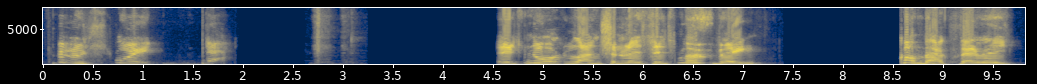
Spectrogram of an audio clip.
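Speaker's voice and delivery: troll voice, broken English. Game master voices a troll after a fairy throws a tart into its mouth; hungry troll, simple broken speech. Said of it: "rolled really high for the troll too, / [name] always hungry. What say, Tart? Lemon? Uh, yes, this, this is a lemon tart. Come, give Tart. / Will be good tribute for rest to cross".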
